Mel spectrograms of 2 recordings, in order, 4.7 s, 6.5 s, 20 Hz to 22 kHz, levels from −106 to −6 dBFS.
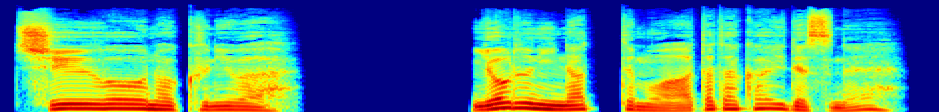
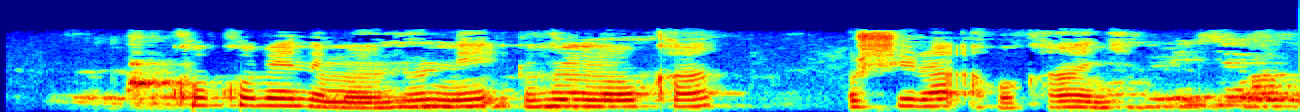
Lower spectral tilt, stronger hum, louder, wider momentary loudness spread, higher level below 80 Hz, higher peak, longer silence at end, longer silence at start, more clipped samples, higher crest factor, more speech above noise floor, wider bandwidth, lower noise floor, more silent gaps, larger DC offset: first, -5.5 dB/octave vs -3 dB/octave; neither; about the same, -14 LUFS vs -15 LUFS; about the same, 10 LU vs 9 LU; first, -48 dBFS vs -60 dBFS; about the same, 0 dBFS vs 0 dBFS; first, 0.25 s vs 0 s; second, 0.1 s vs 0.35 s; neither; about the same, 14 dB vs 16 dB; first, over 76 dB vs 40 dB; first, 14.5 kHz vs 7.6 kHz; first, under -90 dBFS vs -55 dBFS; first, 1.53-2.34 s, 3.00-3.11 s vs none; neither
